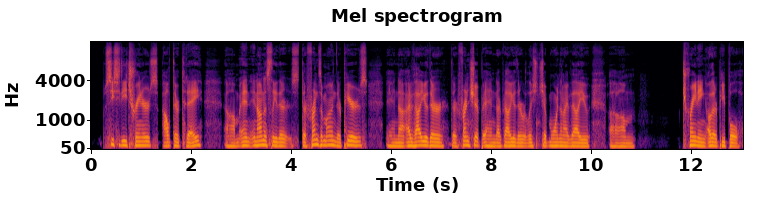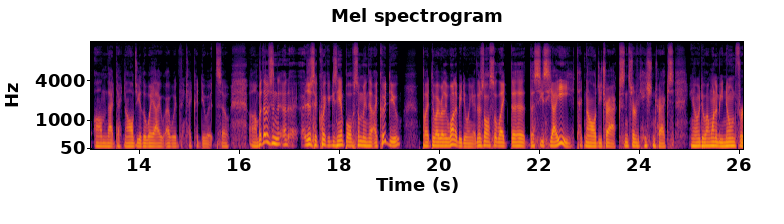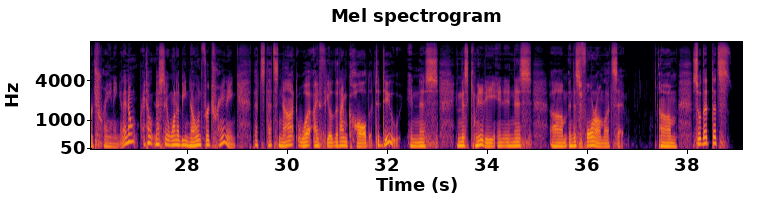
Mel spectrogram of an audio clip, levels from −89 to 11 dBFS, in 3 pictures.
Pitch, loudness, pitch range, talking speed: 125 Hz, -16 LUFS, 115-140 Hz, 210 wpm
